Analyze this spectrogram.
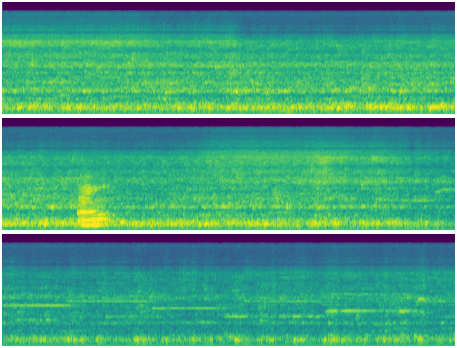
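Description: Water rushes and splashes steadily, heard through a television speaker.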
